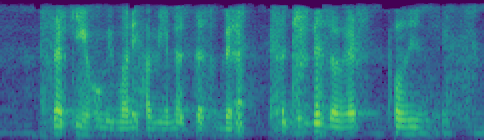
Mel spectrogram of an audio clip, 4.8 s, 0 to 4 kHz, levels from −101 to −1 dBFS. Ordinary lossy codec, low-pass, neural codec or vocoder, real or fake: MP3, 32 kbps; 3.6 kHz; codec, 44.1 kHz, 2.6 kbps, DAC; fake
